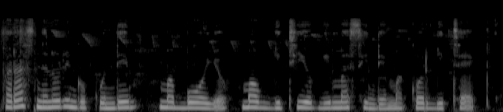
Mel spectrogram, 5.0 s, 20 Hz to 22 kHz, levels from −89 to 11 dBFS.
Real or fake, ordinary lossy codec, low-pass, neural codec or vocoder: real; none; 10.8 kHz; none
